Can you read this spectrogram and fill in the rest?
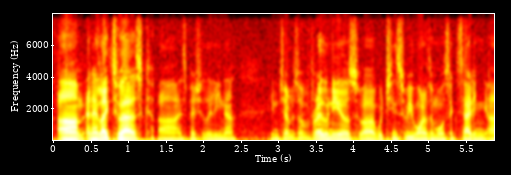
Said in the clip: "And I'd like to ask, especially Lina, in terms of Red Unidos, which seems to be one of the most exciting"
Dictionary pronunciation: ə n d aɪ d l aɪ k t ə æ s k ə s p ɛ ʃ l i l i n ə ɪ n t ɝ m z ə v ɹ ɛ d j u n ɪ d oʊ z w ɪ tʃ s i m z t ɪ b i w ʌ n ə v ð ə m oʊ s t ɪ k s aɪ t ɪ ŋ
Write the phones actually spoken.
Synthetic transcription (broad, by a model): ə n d aɪ l aɪ k t ə æ s k ə s p ɛ ʃ l i l i n ə ɪ n t ɝ m z ə v ɹ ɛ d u n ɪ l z w ɪ tʃ s i m z t ɪ b i w ʌ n ə v ð ə m oʊ s t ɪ k s aɪ t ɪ ŋ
